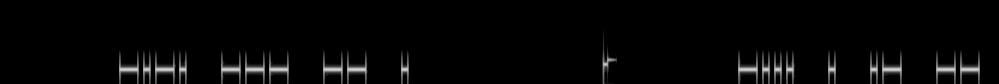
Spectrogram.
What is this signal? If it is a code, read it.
Morse code, heard as a keyed tone, about 20 wpm, spaced as for 15 wpm, 700 Hz. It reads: COME BEAM
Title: 185 Lesson 30f - Letter b - Words 20wpm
